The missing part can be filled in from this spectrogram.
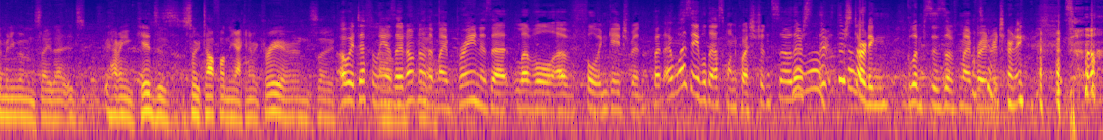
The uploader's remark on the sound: we shift to our live recordings in the book stalls with various colleagues enjoying the conference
